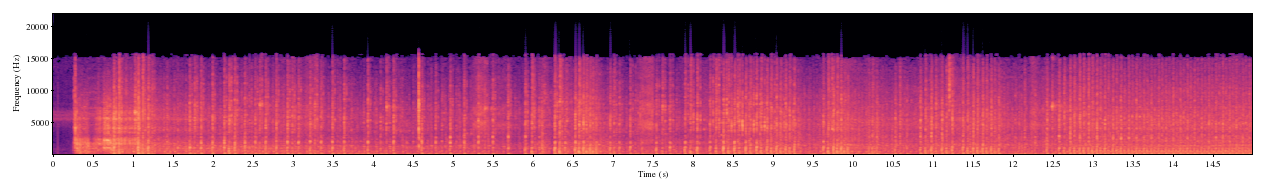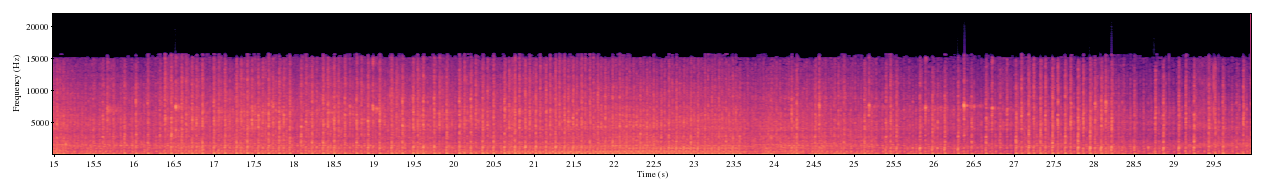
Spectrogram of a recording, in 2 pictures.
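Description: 1988 Harley-Davidson Heritage Softail's 1340 cc Evolution V-twin starting up about half a second in, then running loud with a fast, even pulse of exhaust beats, its pitch rising and falling a few times.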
